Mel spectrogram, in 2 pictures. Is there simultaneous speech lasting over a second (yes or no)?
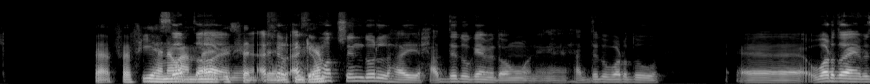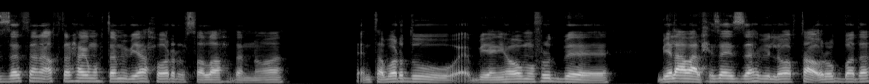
yes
